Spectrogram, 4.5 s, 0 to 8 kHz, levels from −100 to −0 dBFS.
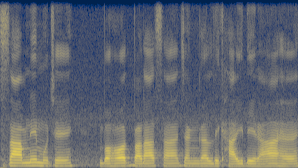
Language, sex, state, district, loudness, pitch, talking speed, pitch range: Hindi, male, Bihar, Kaimur, -19 LUFS, 125 Hz, 135 wpm, 120-130 Hz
